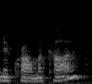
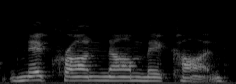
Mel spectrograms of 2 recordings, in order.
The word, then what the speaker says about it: Necronomicon: Davis's books uh that she bought from him maybe last year at Necroicon. Necronomicon. I missed a syllable in Tampa.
